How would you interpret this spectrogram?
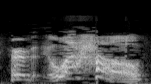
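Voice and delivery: high, stretched-out wow; incredulous wow. Acted. Told they make someone feel ten feet tall, incredulous wow. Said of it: "that's incredulous".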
